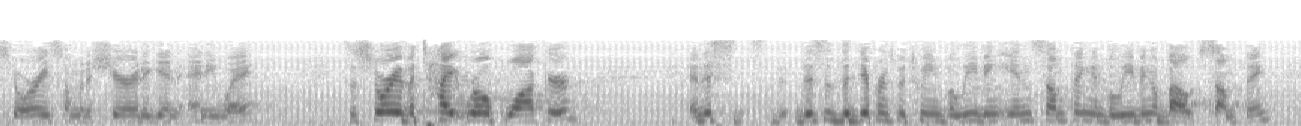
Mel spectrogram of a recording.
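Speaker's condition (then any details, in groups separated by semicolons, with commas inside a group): No condition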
